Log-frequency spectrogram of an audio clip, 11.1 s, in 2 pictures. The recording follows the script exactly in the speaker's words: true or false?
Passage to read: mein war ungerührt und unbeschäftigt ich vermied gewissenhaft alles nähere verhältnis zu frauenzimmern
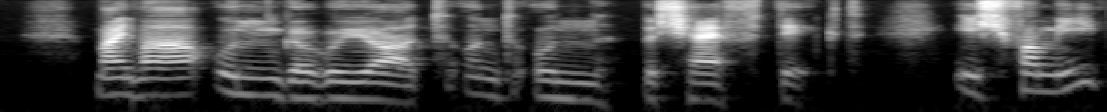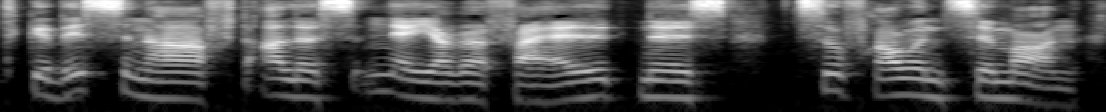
true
